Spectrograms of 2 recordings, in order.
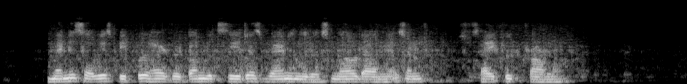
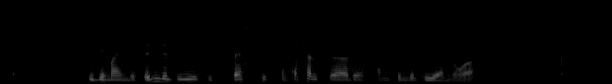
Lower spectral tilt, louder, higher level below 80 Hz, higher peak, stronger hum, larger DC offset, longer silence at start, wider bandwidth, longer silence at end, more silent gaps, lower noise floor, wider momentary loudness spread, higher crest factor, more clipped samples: first, -7 dB/octave vs -5.5 dB/octave; first, -14 LUFS vs -58 LUFS; first, -56 dBFS vs under -90 dBFS; first, -2 dBFS vs -38 dBFS; neither; neither; first, 0.5 s vs 0 s; first, 7.6 kHz vs 6.8 kHz; first, 1.15 s vs 0.5 s; second, none vs 0.69-0.73 s, 4.98-5.11 s, 5.22-5.26 s, 5.33-5.49 s, 5.56-5.60 s; second, -63 dBFS vs under -90 dBFS; about the same, 7 LU vs 8 LU; second, 12 dB vs 22 dB; neither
